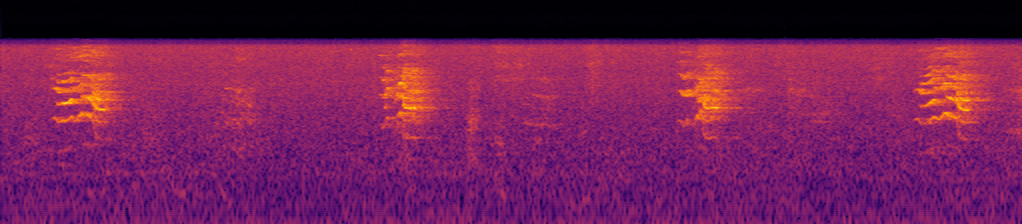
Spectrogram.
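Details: Macaws in the aviary at Parque das Aves near Foz do Iguaçu, Paraná, Brazil, moving around on poles, climbing fences with their beaks and grooming. Four harsh, raspy squawks come about three seconds apart over a steady hiss.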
